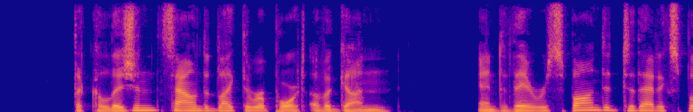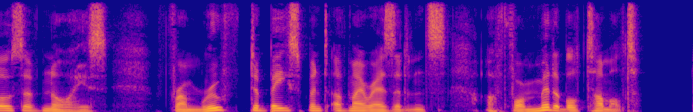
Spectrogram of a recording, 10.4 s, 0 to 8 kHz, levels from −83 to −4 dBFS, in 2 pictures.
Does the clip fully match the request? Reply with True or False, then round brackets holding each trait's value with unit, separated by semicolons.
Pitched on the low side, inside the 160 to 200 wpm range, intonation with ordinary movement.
False (125 Hz; 150 wpm; 4.9 semitones)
